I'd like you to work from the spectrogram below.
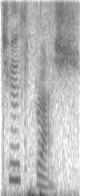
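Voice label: "toothbrush", English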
